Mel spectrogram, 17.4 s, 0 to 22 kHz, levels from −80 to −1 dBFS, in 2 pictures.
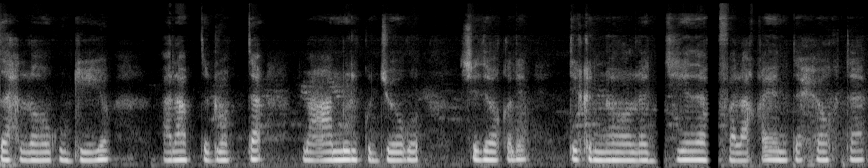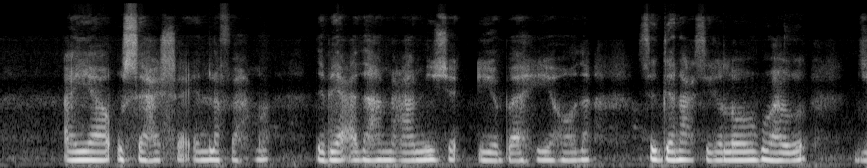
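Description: From 6.07 to 7.20 s there's a burst of repeated stalls, a stutter. Packets kept showing up late, the jitter buffer ran dry 13 times, and the receiver stretched the last sound over each gap, the longest 114 ms. That adds up to 329 ms of filler with nothing lost, so the speech drags and catches. Four more tiny stalls of up to 20 ms follow at 7.70 to 7.87 s.

Right after, from 8.24 to 9.67 s, comes a jitter buffer slow-down. The receiver rebuilt its reserve by repeating pitch periods, adding 186 ms, so the speech runs at 87% speed with the pitch unchanged and sounds drawn out.

Then from 11.58 to 13.51 s there's a jitter buffer speed-up. With too much audio queued, the receiver trimmed out short pitch-period pieces, roughly 150 ms in total, so the speech plays at 108% speed at the same pitch and comes across hurried.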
